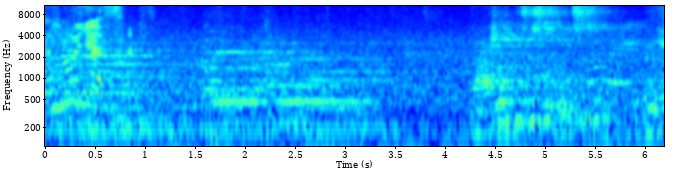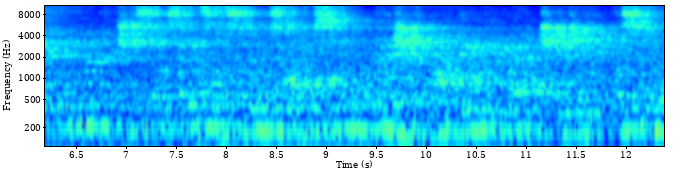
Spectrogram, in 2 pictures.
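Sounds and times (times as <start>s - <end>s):
child: 0.0s - 1.1s
public address announcement: 0.0s - 12.3s
train departing: 0.0s - 12.3s.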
